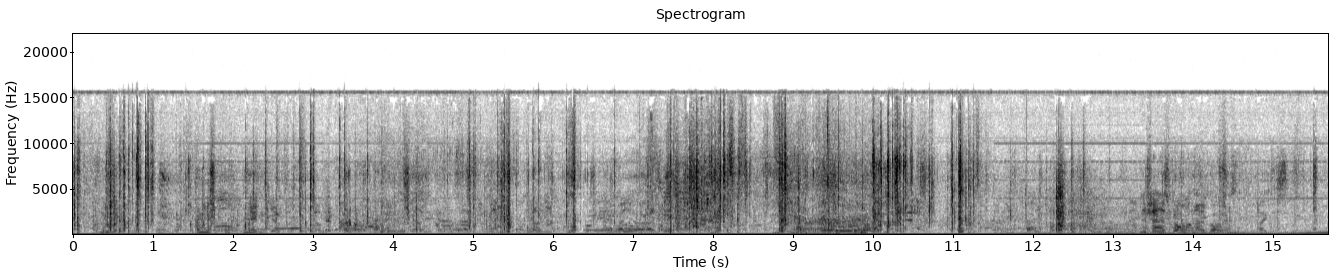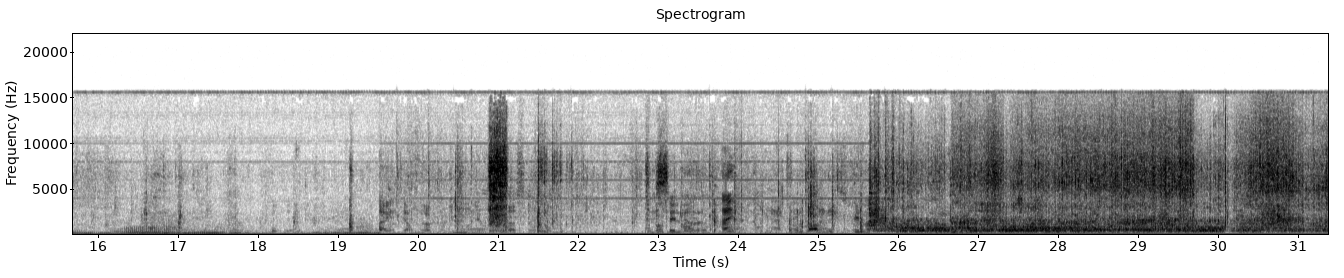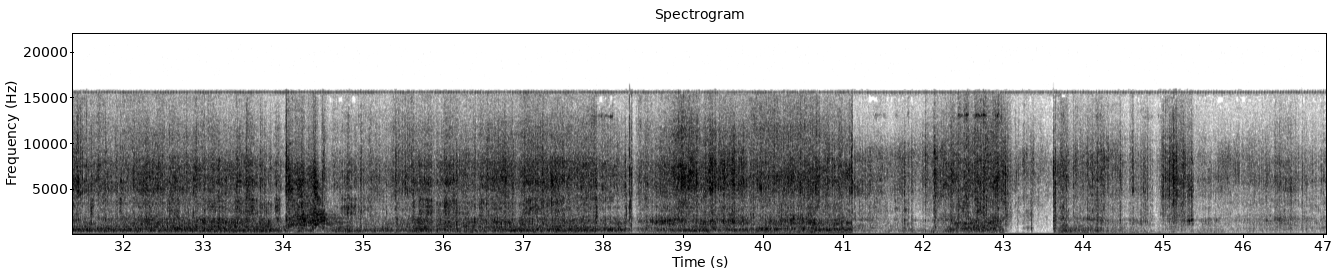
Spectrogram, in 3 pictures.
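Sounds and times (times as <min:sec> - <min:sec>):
skateboard wheels rolling on asphalt: 0:00.0 - 0:19.8, 0:24.7 - 0:47.0.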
